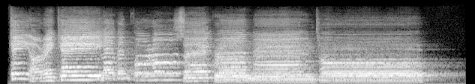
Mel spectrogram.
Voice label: crack radio acapella; KRAK PAMS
